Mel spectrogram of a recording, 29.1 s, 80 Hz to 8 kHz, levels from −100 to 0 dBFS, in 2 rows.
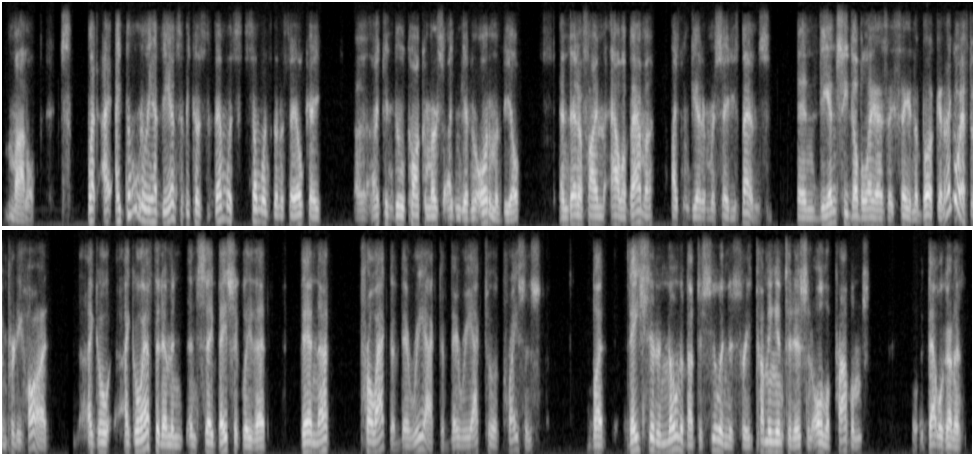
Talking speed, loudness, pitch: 200 wpm, -20 LUFS, 130 Hz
